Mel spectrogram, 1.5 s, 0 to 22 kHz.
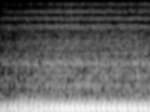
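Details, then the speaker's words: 2007-2011 Honda CR-V idling, recorded under the car before repair. Low, rapid puffing flutter close underneath. Exhaust leak through a rotted-through resonator pipe in an aftermarket cat-back exhaust. "Okay, hopefully you can hear me under the car. Here's the farting problem. It's all rotted through."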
